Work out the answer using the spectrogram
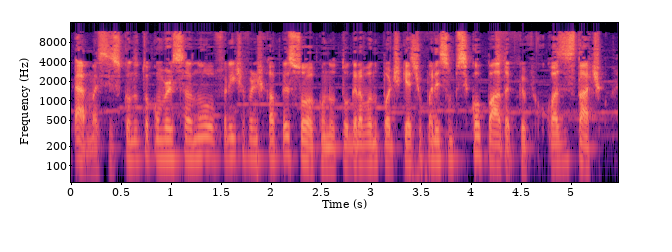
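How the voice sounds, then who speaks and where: A man's voice: medium pitch, steady tone, rapid-fire, soft background music. A man with a Brazilian accent chatting casually as a podcast co-host, explaining things in a colloquial way. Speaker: podcast co-host and game master. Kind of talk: casual chat answering listener feedback.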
